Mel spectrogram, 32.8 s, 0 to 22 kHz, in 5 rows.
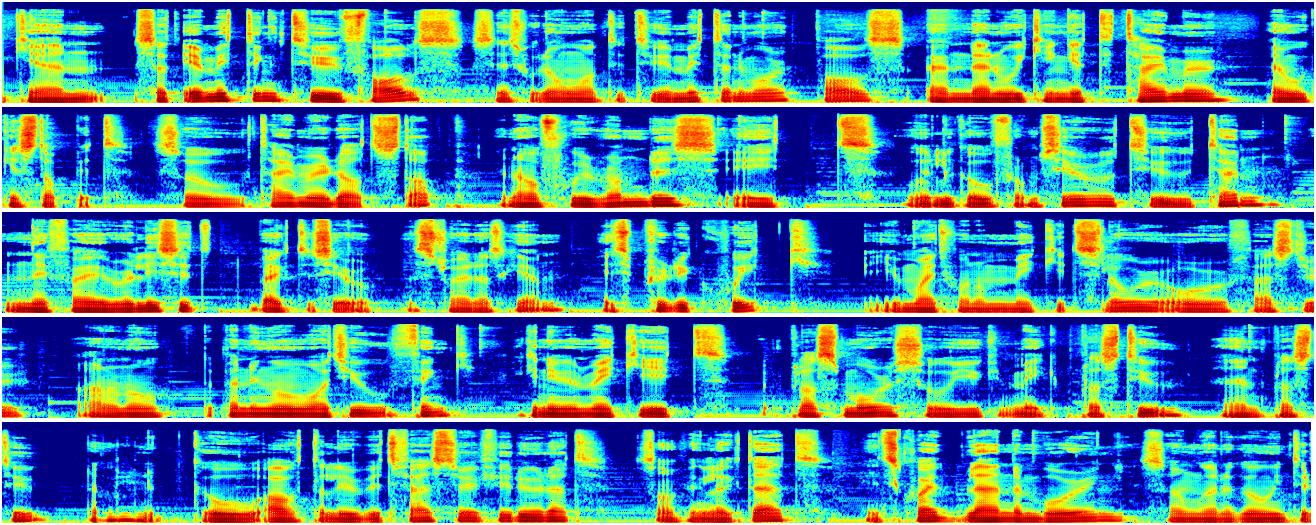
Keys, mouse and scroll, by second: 0.8 click, 1.4 ctrl+c, 1.8 click, 2.0 ctrl+v, 2.7 click, 4.1 e, 4.9 Return, 6.6 click, 7.5-9.1 typing, 10.1 click, 11.2 click, 21.9 click, 25.1 2, 25.5 click, 26.0 2, 26.7 click.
